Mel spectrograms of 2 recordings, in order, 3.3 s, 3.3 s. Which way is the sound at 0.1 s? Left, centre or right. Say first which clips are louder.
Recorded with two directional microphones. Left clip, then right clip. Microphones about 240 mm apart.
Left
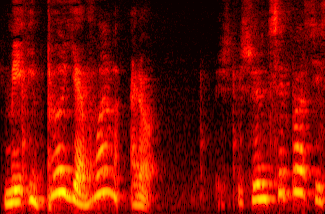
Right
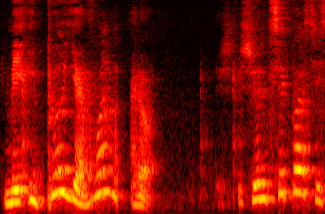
Right 1 dB; left.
